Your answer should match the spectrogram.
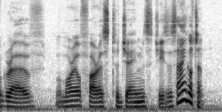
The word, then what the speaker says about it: Jesus: He's always, everyone, although it should be Jesus, because that was in recognition of the Mexican half of his family, everyone always pronounced it Jesus.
